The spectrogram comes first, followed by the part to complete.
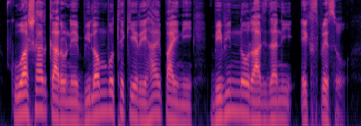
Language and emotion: Bengali, neutral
